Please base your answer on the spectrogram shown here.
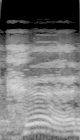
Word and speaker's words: could: Pronúncia could, mas na escrita parecia cold.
